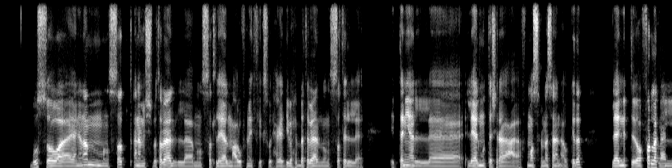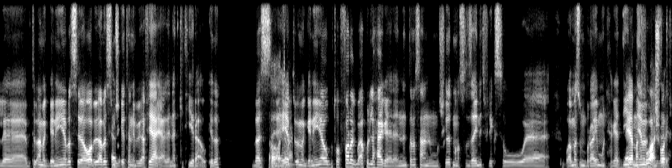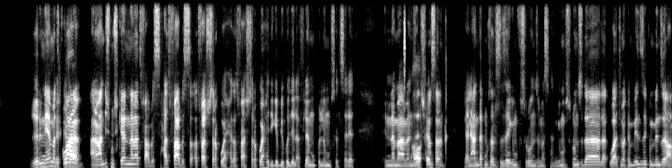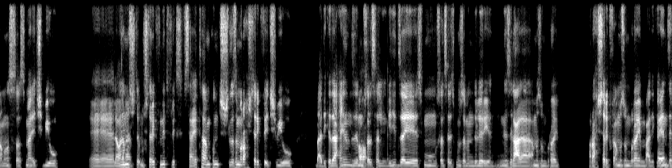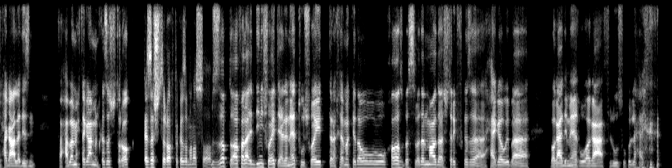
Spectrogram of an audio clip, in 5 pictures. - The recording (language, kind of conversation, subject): Arabic, podcast, إيه اللي بتحبه أكتر: تروح السينما ولا تتفرّج أونلاين في البيت؟ وليه؟
- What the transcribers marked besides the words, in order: in English: "game of thrones"; in English: "game of thrones"; tapping; laugh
